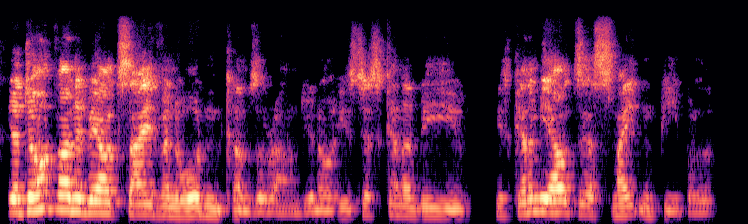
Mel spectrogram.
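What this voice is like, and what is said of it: Put-on half Norwegian, half German accent. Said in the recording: “It's like halfway Norwegian and German”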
